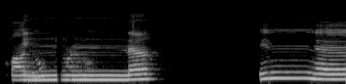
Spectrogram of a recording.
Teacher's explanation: ان part کو 2 حرکہ لمبا کرنا ہے ناک میں آواز کے ساتھ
